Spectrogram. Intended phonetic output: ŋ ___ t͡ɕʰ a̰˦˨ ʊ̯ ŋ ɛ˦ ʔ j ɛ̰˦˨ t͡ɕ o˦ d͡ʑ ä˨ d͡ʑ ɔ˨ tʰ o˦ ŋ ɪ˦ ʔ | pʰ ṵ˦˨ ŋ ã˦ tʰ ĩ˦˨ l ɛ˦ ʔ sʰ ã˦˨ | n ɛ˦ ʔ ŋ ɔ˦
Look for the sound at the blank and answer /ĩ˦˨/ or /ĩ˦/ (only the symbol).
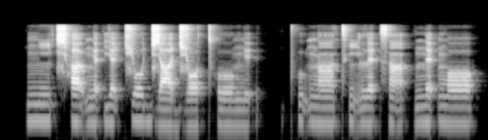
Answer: ĩ˦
